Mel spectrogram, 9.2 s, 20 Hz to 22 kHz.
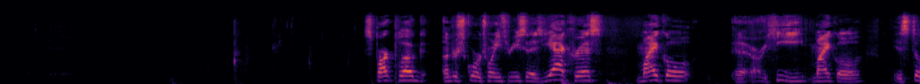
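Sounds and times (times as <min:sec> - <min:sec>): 
person sipping green tea: 0:00.0 - 0:01.3, 0:02.0 - 0:03.6
soft slurping and wet mouth sounds: 0:00.0 - 0:01.3, 0:02.0 - 0:03.6
speech: 0:03.8 - 0:09.1.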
